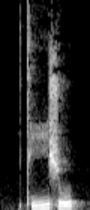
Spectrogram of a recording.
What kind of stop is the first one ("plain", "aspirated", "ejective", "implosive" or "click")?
ejective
